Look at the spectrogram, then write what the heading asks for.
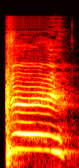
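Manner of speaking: high, loud cheer of joy; excited cheer. Real, not acted. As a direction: squeal it out happily. Thrilled the paint works.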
